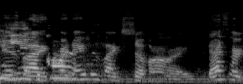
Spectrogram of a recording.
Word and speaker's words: Siohvaughn: I think that's how it's spelled. LMNOP. I don't Siohvaughn. know. It's Siohvaughn.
